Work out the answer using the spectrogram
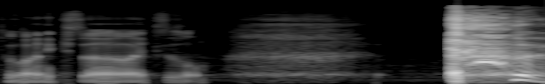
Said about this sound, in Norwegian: Fortsatt litt av den hosta som sitter igjen fra fra, fra, sykdommen forrige uke, så jeg beklager det. At det blir et par host her og der.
